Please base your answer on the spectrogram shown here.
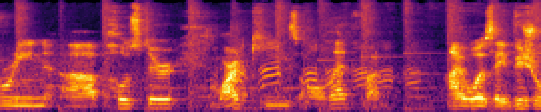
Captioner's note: laughter in background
